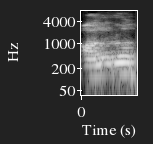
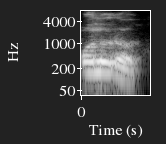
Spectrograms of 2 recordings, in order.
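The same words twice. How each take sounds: First: The first vowel is an open aw sound. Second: The first vowel is a closed o sound. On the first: The speaker calls it wrong. "নয়" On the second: The speaker calls it right. "সেজন্য এটা ওকারান্ত হয়ে গেল। অনুরোধ হলো।"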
